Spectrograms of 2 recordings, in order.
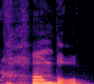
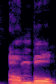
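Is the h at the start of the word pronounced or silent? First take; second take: pronounced; silent. First: The word begins with an audible h sound. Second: The word begins with a vowel, no h. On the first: The speaker calls it wrong. "You don't say it's not humble" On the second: The speaker calls it right. "even though it's spelled H U M B L E. It's Humble"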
